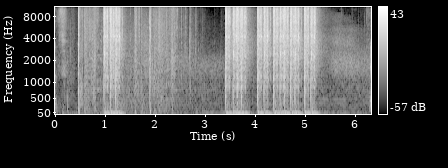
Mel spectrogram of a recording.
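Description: A gun fires in loud, rapid bursts.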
